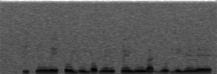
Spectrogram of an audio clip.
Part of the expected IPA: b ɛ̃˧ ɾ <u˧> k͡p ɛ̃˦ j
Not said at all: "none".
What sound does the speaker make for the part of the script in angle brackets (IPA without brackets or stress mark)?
u˦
